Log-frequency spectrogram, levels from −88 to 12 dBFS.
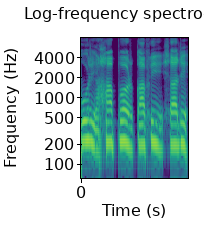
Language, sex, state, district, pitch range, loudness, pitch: Hindi, male, Bihar, East Champaran, 195-220 Hz, -13 LUFS, 200 Hz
